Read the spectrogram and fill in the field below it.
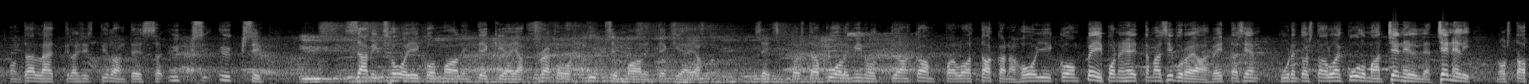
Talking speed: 135 wpm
